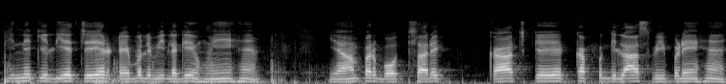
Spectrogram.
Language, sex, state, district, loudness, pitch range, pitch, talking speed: Hindi, male, Punjab, Fazilka, -16 LUFS, 130-145 Hz, 140 Hz, 165 wpm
